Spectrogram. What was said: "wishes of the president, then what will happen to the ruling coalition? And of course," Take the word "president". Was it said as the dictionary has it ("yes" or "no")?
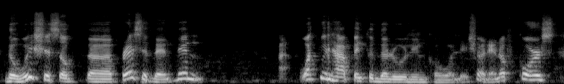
no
